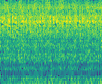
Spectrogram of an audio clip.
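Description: A Mercedes-Benz car engine sounds as a loud, steady, even rumble with no clear change across the short stretch.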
